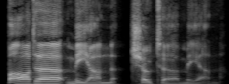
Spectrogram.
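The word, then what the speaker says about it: Bade Miyan Chote Miyan: Do you want to try and pronounce it in absolutely Hindi? Absolutely I not. guess it's in Hindi, I think. Bada Mian Chota Mian.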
